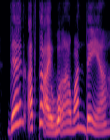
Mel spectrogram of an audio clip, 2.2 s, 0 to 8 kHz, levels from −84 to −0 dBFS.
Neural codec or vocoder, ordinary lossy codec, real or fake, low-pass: codec, 16 kHz, 1 kbps, FunCodec, trained on LibriTTS, 50 frames a second; none; fake; none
